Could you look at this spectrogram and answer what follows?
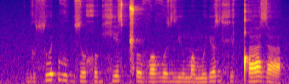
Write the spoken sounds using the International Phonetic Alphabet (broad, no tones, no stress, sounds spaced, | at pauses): ɡ ʏ sʷ ɛ ʔ v u ɡ z u χʷ ɛ ɡ xʲ ɛ z ǁ o v ɔ v o z lʲ u m ɔ m u ɾʲ ɔ z xʲ o ǃ a z a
